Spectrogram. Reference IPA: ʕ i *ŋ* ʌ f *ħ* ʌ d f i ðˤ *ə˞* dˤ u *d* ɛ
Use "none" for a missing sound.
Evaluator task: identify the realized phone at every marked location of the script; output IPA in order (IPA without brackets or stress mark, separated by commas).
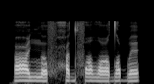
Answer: ŋ, ħ, ə˞, b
